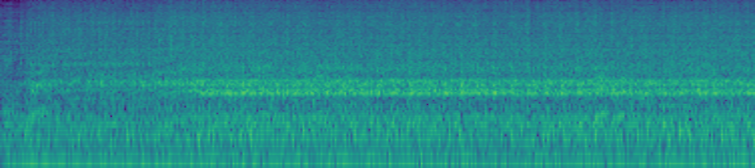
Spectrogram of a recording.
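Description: A household sewing machine runs steadily and close, its motor whirring in an even hum throughout with no pauses, and the tone stays constant from start to finish.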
